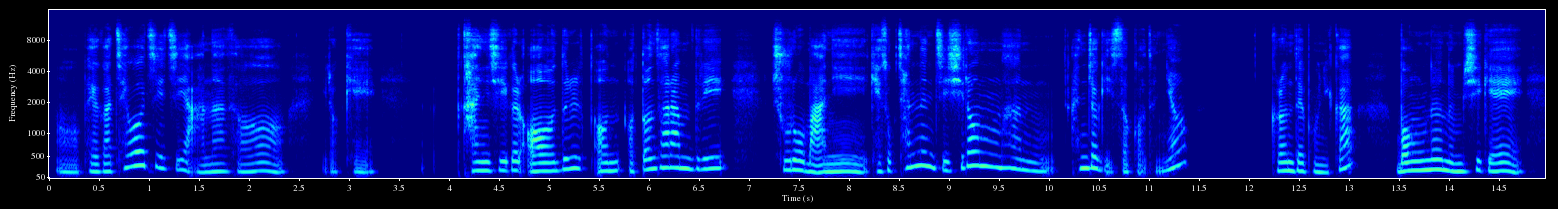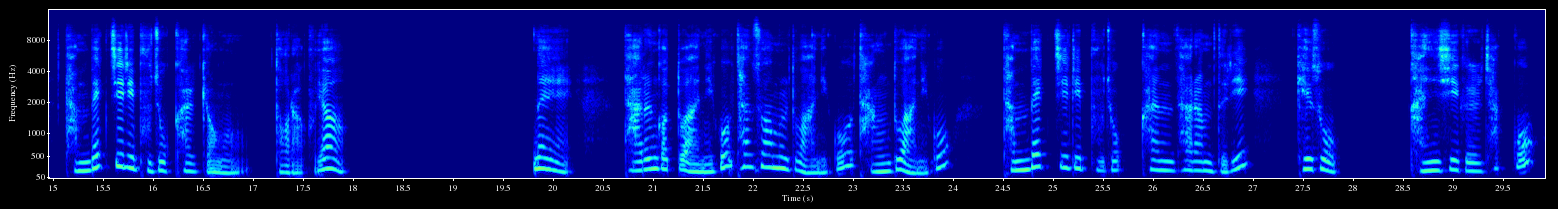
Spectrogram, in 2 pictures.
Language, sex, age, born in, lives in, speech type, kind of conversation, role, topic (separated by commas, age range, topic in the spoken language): Korean, female, 45-49, South Korea, South Korea, conversation, advice, advisor, 일상에서 음식 섭취를 더 의식적으로 관리하려면 어떻게 시작하면 좋을까요?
